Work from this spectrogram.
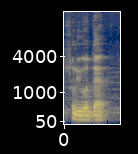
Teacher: उसी प्रकार से देखिए सूर्य जोड़ उदय बन गया सूर्योदय। सूर्य में अ और उदय में उ मिलके बन गया ओ। · सूर्य में अ और उदय में उ, ये मिल के बन गया ओ, सूर्योदय।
